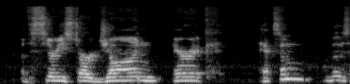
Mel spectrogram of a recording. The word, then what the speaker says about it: Hexum: The series starred John Eric Hexum, I believe is how it's pronounced, and Mino Palucci.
